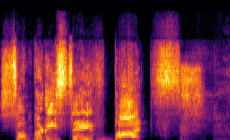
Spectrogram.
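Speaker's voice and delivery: very high cry, close to tears. Recounting a game battle where a character went down: imitating a tearful scream. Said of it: "screamed with like almost tears in their eyes".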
